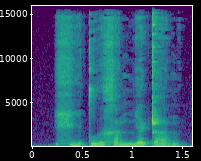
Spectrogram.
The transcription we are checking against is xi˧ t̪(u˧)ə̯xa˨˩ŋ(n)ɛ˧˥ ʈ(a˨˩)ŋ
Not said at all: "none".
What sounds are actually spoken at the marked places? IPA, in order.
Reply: u˧, ɲ, a˨˩˨

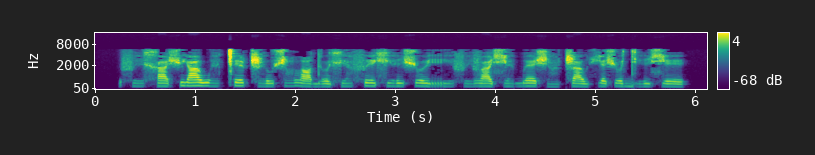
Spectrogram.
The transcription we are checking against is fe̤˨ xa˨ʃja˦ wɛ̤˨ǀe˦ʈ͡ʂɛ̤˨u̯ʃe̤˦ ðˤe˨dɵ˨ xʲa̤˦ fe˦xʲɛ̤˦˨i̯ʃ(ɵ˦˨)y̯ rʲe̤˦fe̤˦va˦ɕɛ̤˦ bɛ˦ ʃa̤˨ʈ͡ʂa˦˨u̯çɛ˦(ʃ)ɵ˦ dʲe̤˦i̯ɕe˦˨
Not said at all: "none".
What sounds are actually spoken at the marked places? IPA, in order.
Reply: ɵ˦˨, ʃ

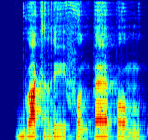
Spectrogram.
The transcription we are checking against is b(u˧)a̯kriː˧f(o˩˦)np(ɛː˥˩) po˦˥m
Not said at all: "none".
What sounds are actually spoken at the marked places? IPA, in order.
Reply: u˥˩, o˩˦, ɛː˥˩

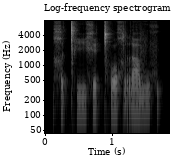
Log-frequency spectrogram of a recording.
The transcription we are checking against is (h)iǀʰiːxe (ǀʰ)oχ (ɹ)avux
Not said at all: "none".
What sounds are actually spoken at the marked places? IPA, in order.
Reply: χ, ǀʰ, r

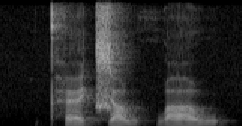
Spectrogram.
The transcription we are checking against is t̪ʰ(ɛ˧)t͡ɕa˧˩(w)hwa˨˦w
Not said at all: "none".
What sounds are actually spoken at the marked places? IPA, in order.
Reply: ɛ˧, w

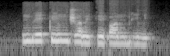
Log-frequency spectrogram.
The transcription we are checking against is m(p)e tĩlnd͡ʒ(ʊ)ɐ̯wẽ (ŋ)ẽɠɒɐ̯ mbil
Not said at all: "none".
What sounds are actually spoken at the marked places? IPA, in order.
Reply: b, ʊ, k

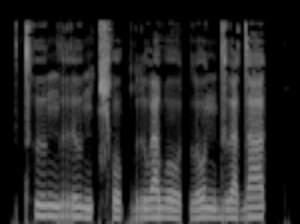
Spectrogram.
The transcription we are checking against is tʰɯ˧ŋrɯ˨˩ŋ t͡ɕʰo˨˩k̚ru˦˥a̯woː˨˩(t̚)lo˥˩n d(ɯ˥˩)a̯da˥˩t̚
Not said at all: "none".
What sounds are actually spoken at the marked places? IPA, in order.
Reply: t̚, ɯ˩˦

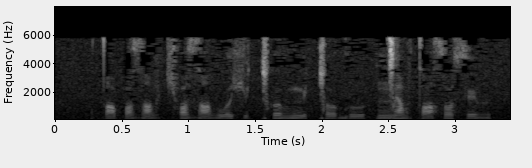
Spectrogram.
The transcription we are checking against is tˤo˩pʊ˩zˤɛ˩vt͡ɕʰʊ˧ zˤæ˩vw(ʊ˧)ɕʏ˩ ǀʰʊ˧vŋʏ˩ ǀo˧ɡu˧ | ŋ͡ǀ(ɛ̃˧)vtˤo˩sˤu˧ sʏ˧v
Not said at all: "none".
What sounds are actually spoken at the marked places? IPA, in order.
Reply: ʊ˧, ɛ˧

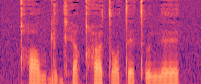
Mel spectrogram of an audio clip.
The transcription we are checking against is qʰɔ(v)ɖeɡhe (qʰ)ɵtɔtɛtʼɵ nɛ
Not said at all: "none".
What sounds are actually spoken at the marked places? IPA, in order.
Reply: v, qʰ

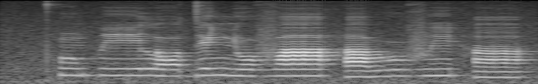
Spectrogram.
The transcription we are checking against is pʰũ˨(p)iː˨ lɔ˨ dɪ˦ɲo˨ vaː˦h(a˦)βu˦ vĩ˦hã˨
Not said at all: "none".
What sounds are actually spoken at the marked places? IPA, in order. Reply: p, a˨

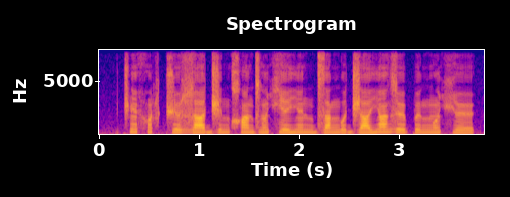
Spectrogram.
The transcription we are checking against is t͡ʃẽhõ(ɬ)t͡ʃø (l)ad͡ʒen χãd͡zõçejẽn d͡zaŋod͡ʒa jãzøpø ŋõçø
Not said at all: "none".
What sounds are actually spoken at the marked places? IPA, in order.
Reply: ɬ, ɮ

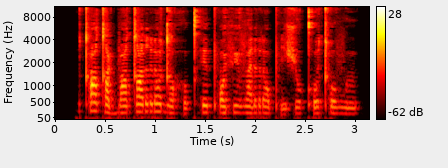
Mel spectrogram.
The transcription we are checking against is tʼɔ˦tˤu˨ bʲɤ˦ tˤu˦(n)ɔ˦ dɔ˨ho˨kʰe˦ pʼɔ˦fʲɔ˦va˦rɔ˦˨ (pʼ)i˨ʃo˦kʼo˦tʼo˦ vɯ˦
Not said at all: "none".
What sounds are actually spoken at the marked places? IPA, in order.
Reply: r, pʼ

